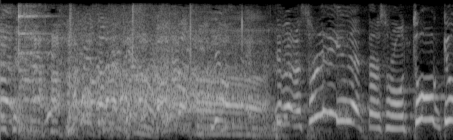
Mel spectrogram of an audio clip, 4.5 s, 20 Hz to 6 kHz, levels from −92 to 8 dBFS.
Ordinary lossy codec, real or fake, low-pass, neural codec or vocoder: none; real; 5.4 kHz; none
